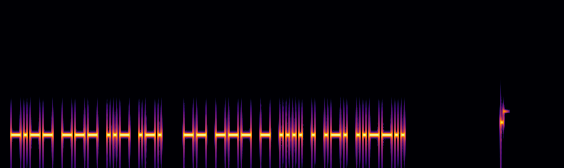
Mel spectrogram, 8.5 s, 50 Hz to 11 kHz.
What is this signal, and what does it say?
Morse code, heard as a keyed tone, about 25 wpm, 700 Hz. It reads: YOUR MOTHER?
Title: Sentences from Top 200 Words 25wpm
